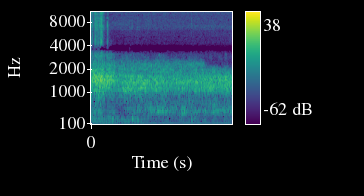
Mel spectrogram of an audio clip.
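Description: Steady hiss with a low hum on a caller's phone line.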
